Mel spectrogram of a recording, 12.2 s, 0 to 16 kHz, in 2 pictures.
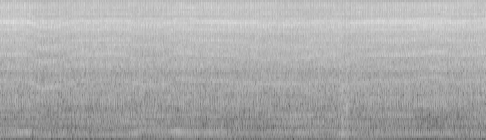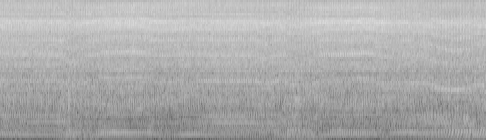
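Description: DeWalt Atomic 20V compact reciprocating saw (DCS369) on a 1.5 Ah battery, cutting through a 2x4 with a 6-inch Avanti Pro blade. It runs steadily under load and cuts slowly, with the blade going a little wobbly.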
